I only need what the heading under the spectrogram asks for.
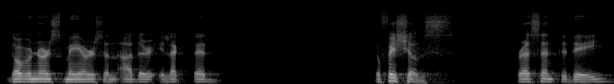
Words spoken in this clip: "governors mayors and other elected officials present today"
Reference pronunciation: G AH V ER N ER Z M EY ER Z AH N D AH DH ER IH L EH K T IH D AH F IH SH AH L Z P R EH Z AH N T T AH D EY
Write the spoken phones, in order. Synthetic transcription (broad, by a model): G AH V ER N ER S M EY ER S AH N D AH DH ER IH L EH K T IH D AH F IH SH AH L S P R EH S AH N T T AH D EY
